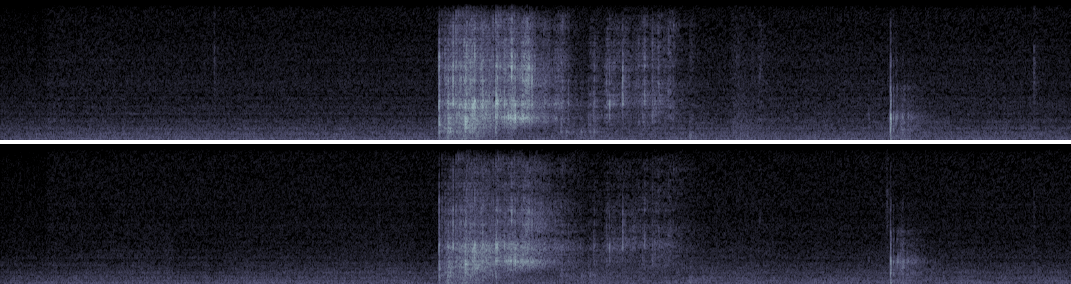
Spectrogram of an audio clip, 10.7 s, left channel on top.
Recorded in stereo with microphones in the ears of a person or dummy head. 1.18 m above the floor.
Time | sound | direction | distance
4.4 | crumpling | 35° left (ahead or behind) | 2.5 m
